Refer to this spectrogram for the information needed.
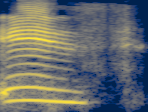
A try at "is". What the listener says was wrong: ইজ, ইজ তুমি একটু লম্বা করে ফেলতেছো, তোমারটা একটু লম্বা হয়ে যাচ্ছে, ইজ হয়ে যায়, ইজ, ইট, এরকম। হ্যাঁ, ইজ।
